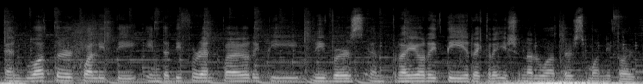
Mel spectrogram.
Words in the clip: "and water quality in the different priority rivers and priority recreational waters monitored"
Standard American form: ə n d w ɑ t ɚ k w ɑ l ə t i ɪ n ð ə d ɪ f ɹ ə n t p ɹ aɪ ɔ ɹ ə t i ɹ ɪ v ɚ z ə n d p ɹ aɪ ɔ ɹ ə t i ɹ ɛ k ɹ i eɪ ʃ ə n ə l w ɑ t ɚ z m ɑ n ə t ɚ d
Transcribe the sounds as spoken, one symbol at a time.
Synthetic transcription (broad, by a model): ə n d w ɑ t ɚ k w ɑ l ə t i ɪ n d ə d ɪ f ɹ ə n t p ɹ aɪ ɔ ɹ ə t i ɹ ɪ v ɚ s ə n d p ɹ aɪ ɔ ɹ ə t i ɹ ɛ k ɹ i eɪ ʃ ə n ə l w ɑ t ɚ s m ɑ n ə t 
